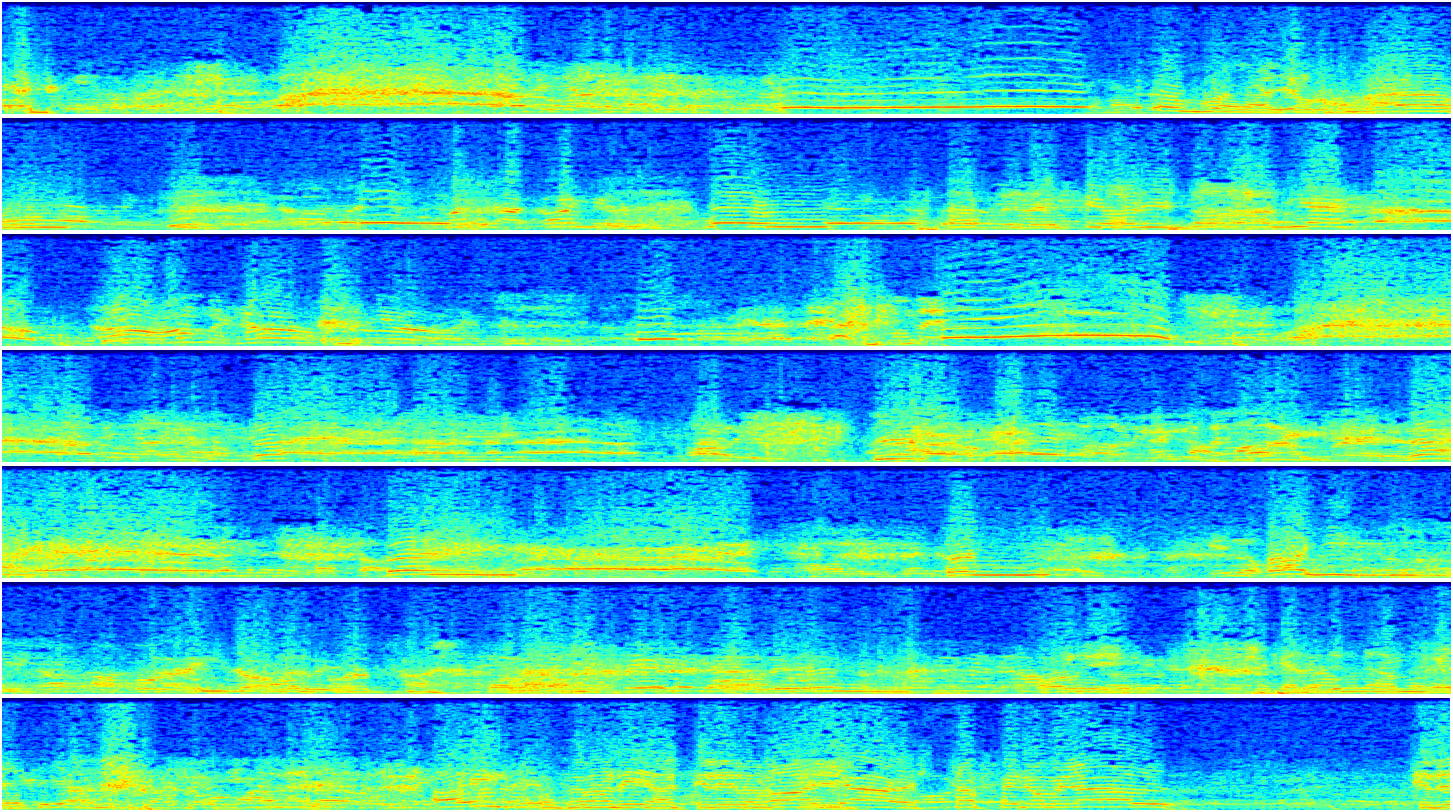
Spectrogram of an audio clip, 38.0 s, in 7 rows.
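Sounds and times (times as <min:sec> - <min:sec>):
murmur of other voices: 0:00.0 - 0:38.0
speech: 0:00.1 - 0:00.5, 0:04.5 - 0:06.4, 0:07.2 - 0:14.5, 0:25.3 - 0:37.2, 0:37.9 - 0:38.0
injured player crying during panic attack: 0:01.7 - 0:20.2, 0:20.9 - 0:32.2.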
